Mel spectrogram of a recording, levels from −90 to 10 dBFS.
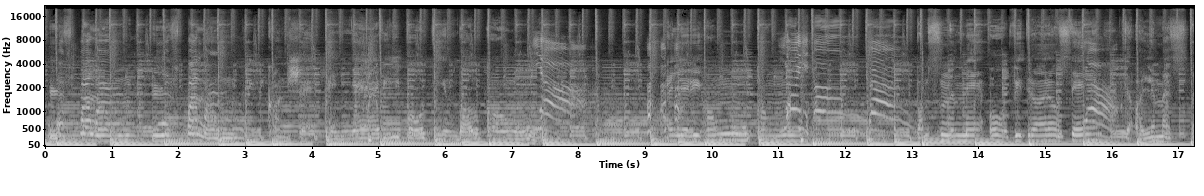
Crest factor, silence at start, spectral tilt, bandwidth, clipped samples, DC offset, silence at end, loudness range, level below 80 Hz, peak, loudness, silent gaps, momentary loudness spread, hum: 12 dB; 0 s; -5.5 dB/octave; over 20 kHz; under 0.1%; under 0.1%; 0 s; 1 LU; -14 dBFS; 0 dBFS; -14 LUFS; none; 3 LU; none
